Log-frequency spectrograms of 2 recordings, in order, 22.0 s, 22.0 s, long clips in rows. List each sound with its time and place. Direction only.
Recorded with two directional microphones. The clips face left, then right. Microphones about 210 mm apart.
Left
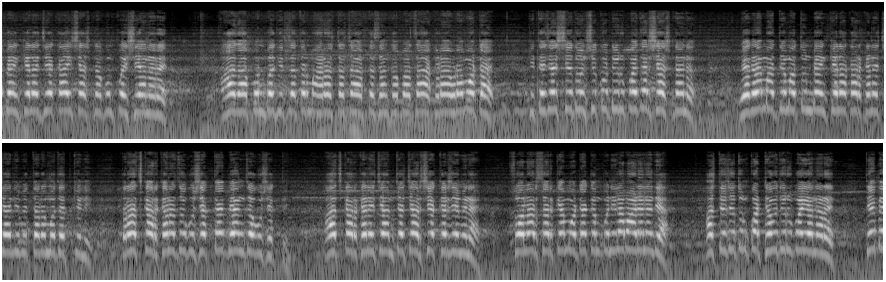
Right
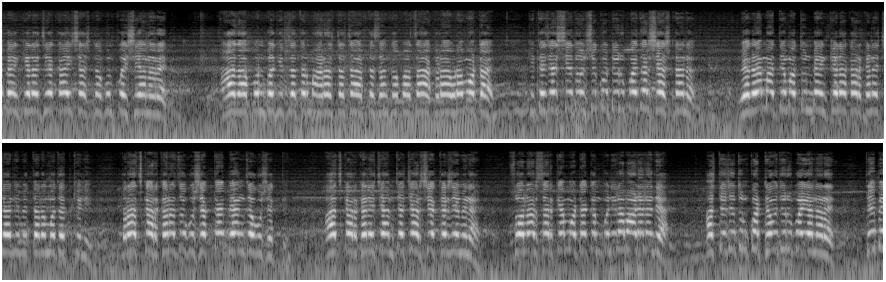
0.0 s speech: 5° left (ahead or behind)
